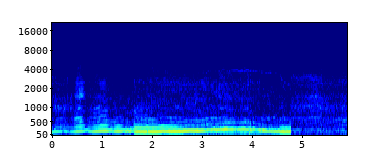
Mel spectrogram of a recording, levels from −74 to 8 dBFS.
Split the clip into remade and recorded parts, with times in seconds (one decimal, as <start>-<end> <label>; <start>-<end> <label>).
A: 0.0-1.9 remade; 1.9-2.9 recorded; 2.9-4.7 remade; 4.7-5.9 recorded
